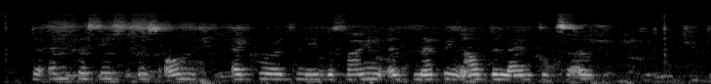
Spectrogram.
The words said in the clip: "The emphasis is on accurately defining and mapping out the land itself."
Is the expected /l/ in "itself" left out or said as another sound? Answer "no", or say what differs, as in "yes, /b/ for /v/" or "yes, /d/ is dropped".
no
